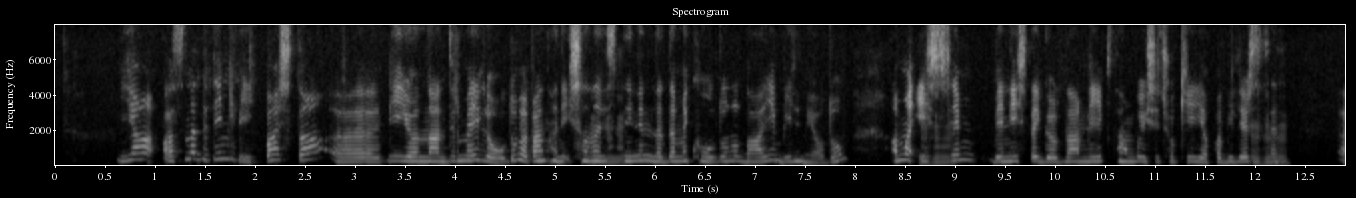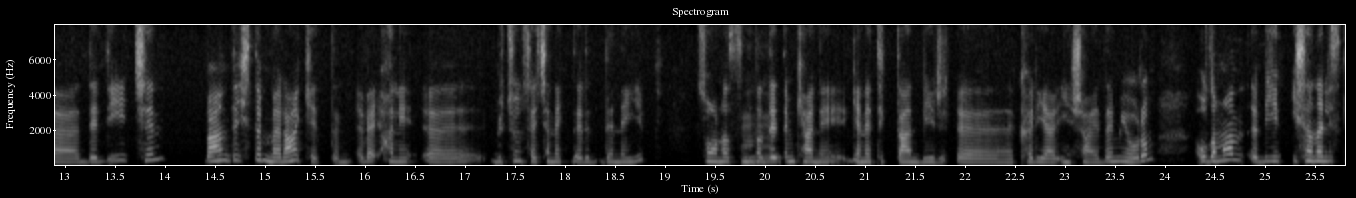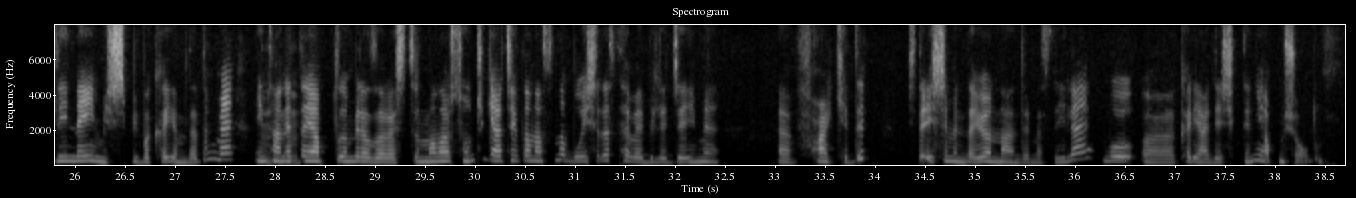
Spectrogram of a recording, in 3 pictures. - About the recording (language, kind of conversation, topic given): Turkish, podcast, Bir kariyer değişikliğini nasıl planlarsın?
- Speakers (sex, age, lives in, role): female, 30-34, Estonia, guest; male, 40-44, Greece, host
- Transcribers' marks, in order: static; tapping; other background noise; distorted speech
